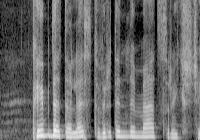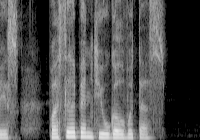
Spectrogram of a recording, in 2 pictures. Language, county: Lithuanian, Vilnius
